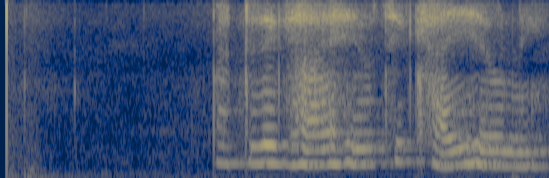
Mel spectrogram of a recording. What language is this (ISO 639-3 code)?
ori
